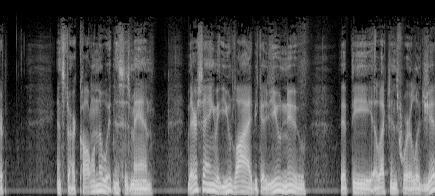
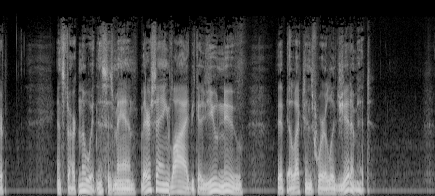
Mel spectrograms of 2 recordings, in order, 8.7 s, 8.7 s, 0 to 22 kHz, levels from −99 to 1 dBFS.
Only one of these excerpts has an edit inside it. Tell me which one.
second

